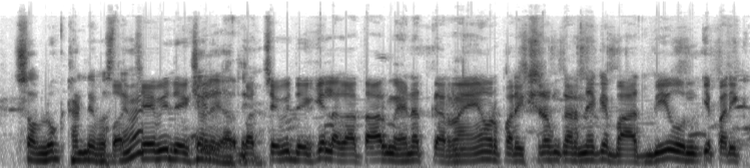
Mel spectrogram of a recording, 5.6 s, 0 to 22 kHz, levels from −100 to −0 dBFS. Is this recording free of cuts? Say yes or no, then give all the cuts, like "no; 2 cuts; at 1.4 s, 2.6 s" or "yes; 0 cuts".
yes; 0 cuts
